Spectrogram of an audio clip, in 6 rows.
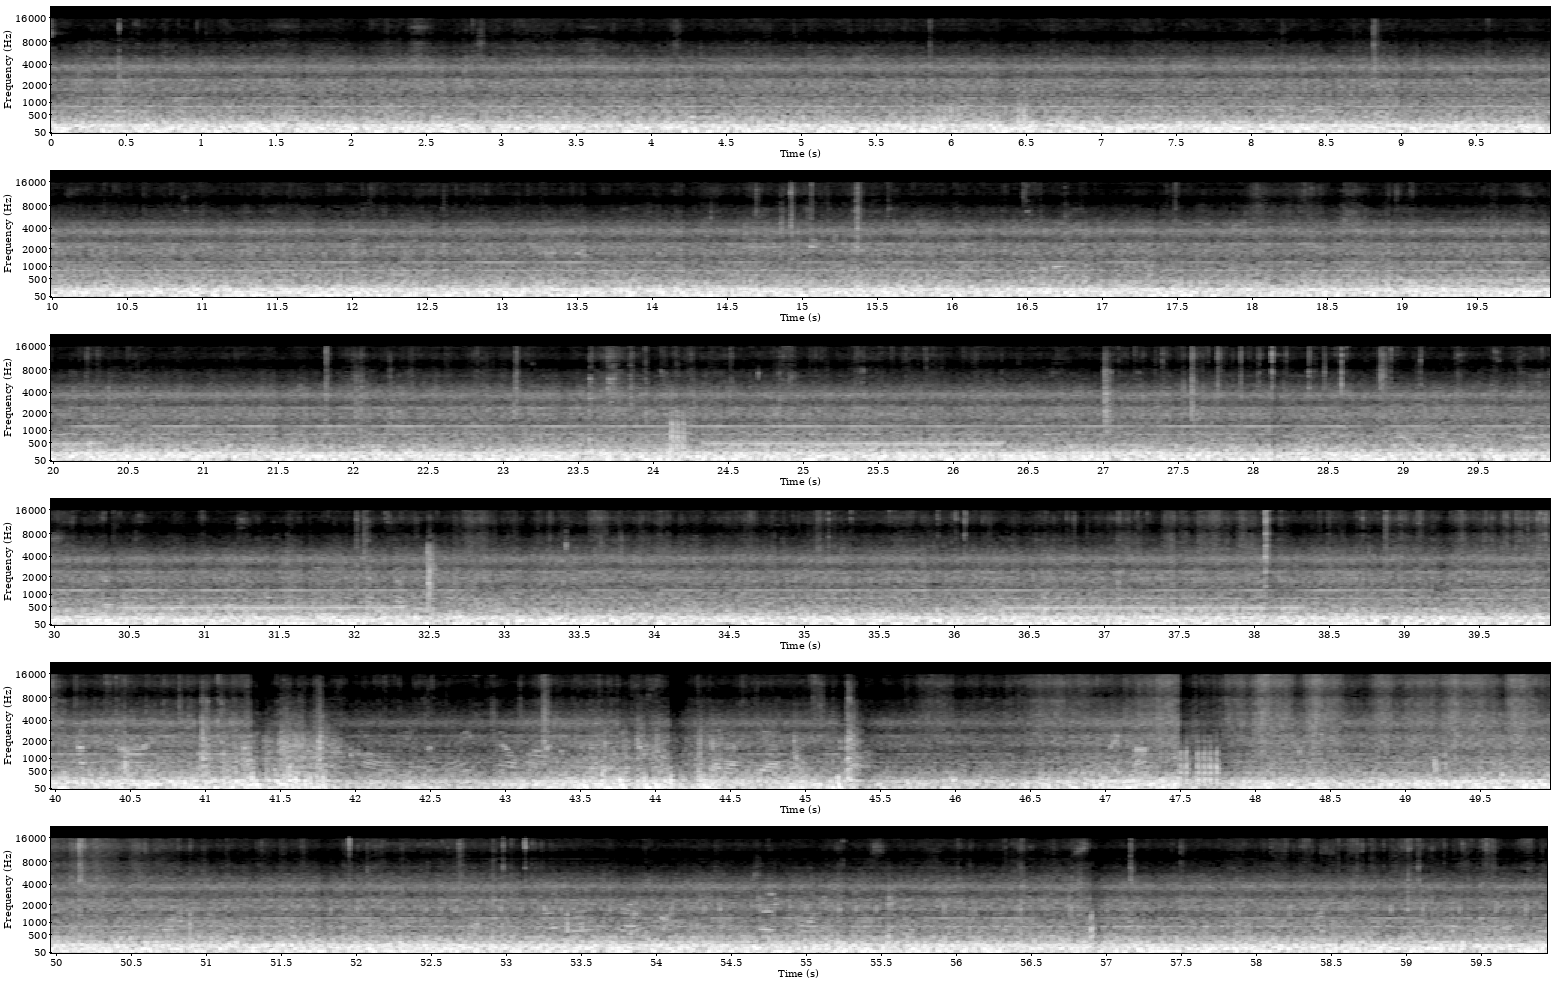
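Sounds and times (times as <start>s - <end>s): steady low hum: 0.0s - 59.9s
rush of air in jet cabin: 13.0s - 53.6s
faint held tones: 23.6s - 27.3s, 29.4s - 32.7s, 35.9s - 38.8s.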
